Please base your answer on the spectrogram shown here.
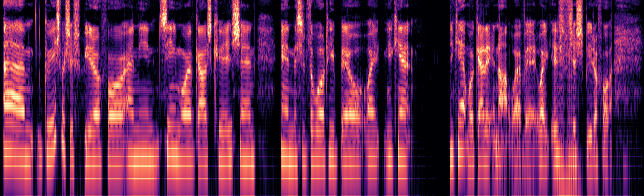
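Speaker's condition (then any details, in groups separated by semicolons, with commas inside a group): Deafness; cochlear implants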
